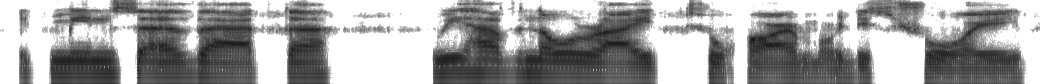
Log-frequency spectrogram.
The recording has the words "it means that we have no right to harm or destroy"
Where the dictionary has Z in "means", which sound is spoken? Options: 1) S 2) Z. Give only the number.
1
